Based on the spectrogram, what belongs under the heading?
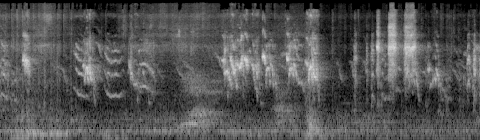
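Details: Budgerigar breeding pair and family giving bursts of bright, high chirps and squeaky warbles in short clusters with brief pauses. A single soft thump sounds midway.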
